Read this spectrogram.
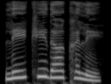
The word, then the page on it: ಲೇಖೀದಾಖಲೆ: Kannada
